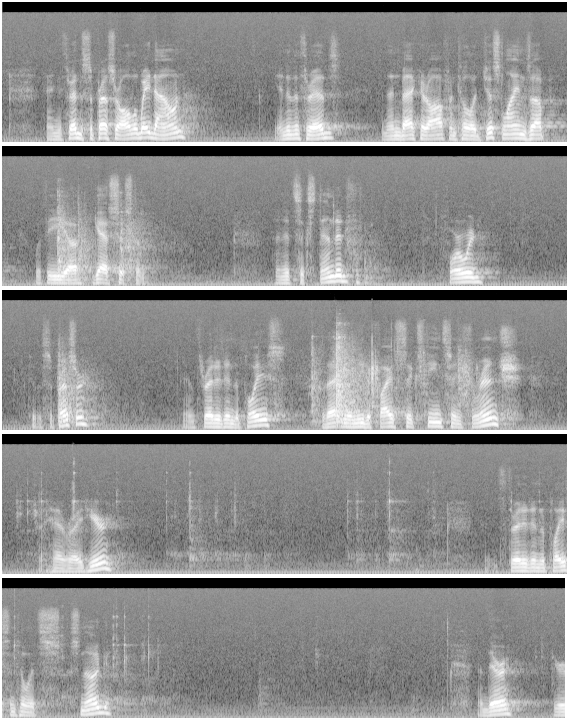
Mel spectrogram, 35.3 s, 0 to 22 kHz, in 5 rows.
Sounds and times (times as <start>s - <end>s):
Speech: 0.6s - 2.4s, 3.4s - 9.0s, 10.5s - 11.8s, 12.6s - 13.3s, 14.4s - 15.4s, 16.4s - 20.7s, 21.6s - 22.7s, 27.4s - 29.7s, 34.2s - 35.2s.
